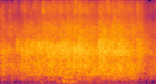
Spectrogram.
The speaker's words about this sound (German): Des Weiteren noch mit auf dem Podium ist aus dem Deutschen Bundestag Frau Saskia Esken von der SPD. Applaus.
